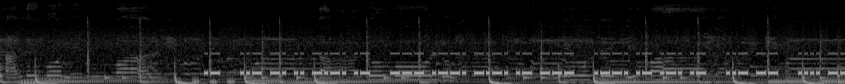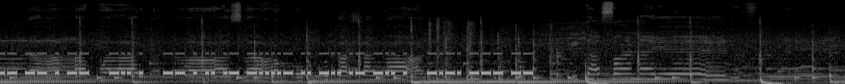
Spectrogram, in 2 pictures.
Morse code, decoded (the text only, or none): A UNICA OPCAO PARA UM HOMEM DE MEIA-IDADE COM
